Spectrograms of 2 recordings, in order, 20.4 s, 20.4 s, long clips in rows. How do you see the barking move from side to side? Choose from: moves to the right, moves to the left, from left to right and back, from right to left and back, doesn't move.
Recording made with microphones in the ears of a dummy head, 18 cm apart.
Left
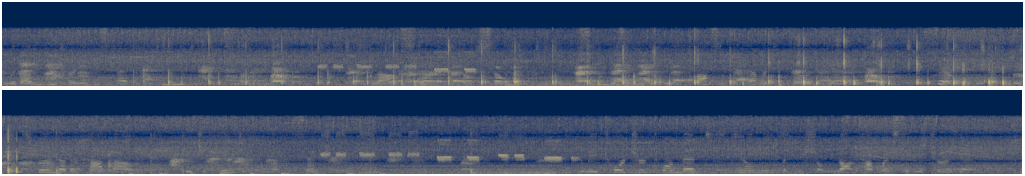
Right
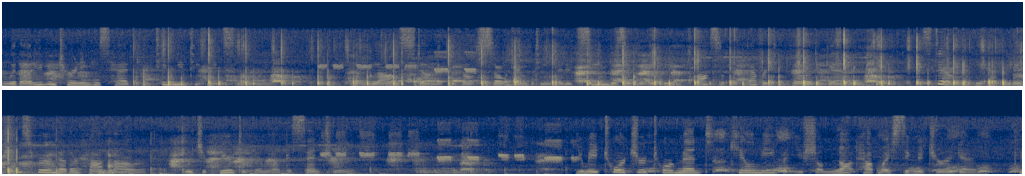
moves to the right.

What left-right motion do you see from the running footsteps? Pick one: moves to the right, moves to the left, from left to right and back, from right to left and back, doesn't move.
moves to the left.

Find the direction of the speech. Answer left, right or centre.
right.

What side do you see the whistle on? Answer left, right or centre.
centre.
